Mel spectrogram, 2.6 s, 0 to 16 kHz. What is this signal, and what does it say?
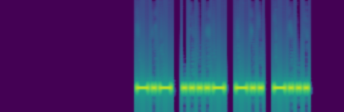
Morse code, heard as a keyed tone, about 42 wpm, 700 Hz. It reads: K4DB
